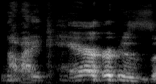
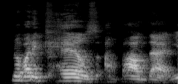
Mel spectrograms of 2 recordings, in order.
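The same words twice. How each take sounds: First: Whispered. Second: Said in the usual way. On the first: Shown as a demonstration. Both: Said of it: "don't worry about your pronunciation".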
